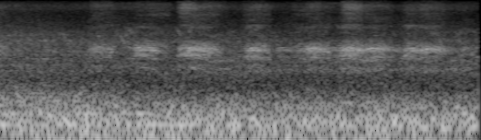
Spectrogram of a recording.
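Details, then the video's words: Crows calling while feeding: harsh, nasal caws repeated in a steady series of short bursts over a constant low rumble of background noise. "Crow Sound Effect Loud | Crow Feeding Sounds"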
